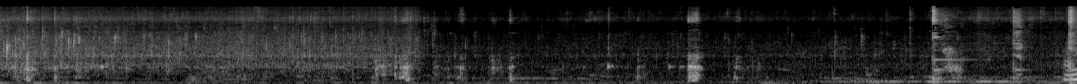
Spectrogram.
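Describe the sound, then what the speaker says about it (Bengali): Onions frying in hot oil over a full high flame, a steady broadband sizzle with intermittent scraping stir clatters, louder at the start and easing slightly after a few seconds. "তাতে আমি পেঁয়াজগুলো ভেজে নেব।"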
